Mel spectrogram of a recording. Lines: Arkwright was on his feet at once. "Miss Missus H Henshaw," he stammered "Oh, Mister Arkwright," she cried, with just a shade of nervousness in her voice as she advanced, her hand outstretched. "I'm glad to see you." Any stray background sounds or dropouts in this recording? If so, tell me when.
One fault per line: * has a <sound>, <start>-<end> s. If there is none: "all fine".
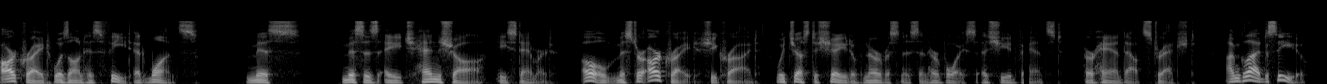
* has a dropout, 10.2-10.3 s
